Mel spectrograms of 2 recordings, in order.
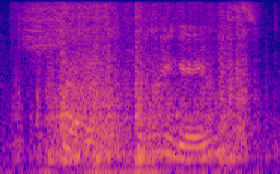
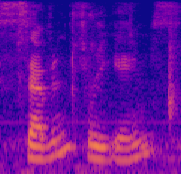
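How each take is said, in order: First: Seven free games stretched slowly, each word drawn out; slow, dragged-out prize call; slow drawn callout. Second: Said in the usual way. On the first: Acted. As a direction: savour it like an announcement.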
